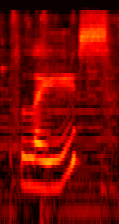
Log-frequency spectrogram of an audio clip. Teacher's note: you can feel your tongue lifting in the back when you say the last half of the vowel sound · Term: diphthong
